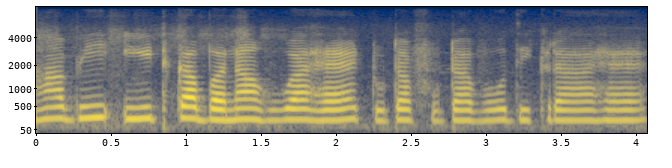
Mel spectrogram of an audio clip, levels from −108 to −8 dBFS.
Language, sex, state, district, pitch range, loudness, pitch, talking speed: Hindi, female, Bihar, Jahanabad, 205-230 Hz, -19 LUFS, 215 Hz, 175 wpm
